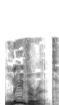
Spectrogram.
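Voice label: "levirate", British English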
